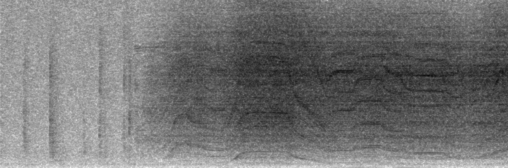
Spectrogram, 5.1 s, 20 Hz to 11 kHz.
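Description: Cordless electric screwdriver with a 2.5 mm hex bit driving a long screw through the tie rod into an RC truck's plastic steering knuckle until it is good and tight. A few light clicks come first, then about a second and a half in the motor starts a whine whose pitch wavers and dips as the screw runs in and takes load.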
